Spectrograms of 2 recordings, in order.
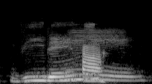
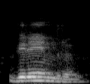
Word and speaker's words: वीरेंद्र: हाँ तो इसमें कैसे प्रोनाउंस करेंगे, पहले में दीर्घ है स्वर वीरेंद्र, और दूसरे में ह्रस्व है वीरेंद्र। वीरेंद्र दोनों में डिफरेंस है।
